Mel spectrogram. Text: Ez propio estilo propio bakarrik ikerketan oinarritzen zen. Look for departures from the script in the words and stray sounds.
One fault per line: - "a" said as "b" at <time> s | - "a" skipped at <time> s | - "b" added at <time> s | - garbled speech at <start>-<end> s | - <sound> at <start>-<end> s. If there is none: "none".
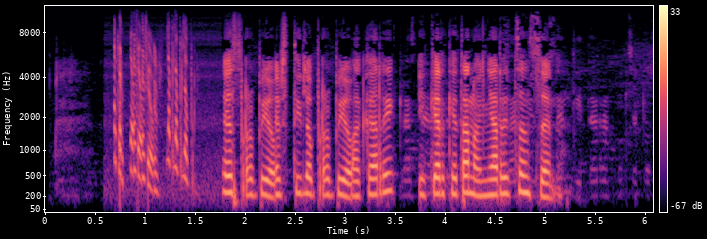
- chirp at 0.7-1.6 s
